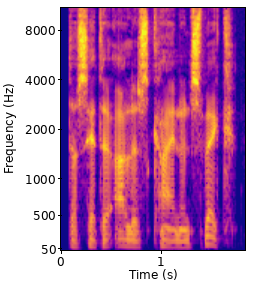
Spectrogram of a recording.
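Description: A man's voice: low voice, steady tone, measured pace, a bit bright, no room sound. Man doing scheming merchant, sneering, mocking, cold, dry close sound.

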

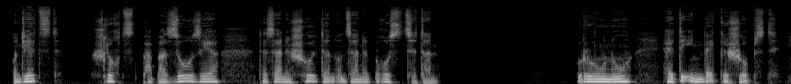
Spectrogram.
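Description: A man narrates a story in a low, gravelly voice with a husky, rough edge. His reading is quiet and subdued. The recording is dry and close, with no room sound. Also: no room sound. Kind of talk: audiobook narration.

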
